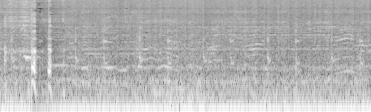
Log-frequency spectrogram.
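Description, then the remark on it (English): Cars idle and creep through a crowded parking lot, a steady low engine rumble filling the scene, with a brief thump near the start and faint murmuring voices underneath. “It's like there's a traffic jam here in the parking lot, ladies and gentlemen.”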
